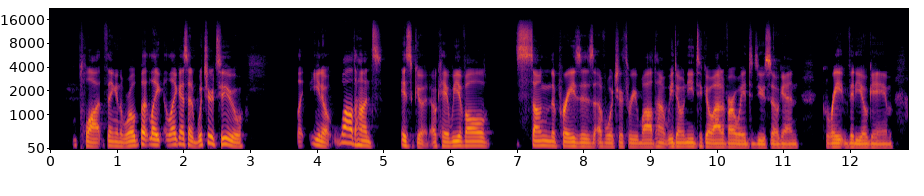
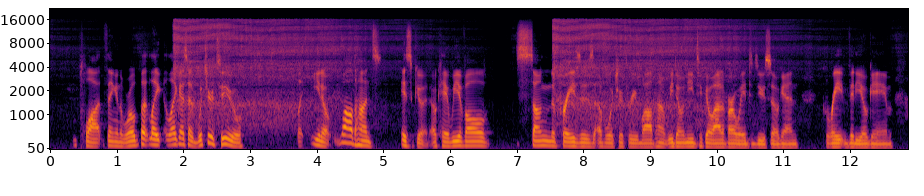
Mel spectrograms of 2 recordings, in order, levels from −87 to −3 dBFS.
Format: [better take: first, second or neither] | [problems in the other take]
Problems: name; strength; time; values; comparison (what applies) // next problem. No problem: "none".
first | hiss; loud; throughout; 7 dB below the speech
